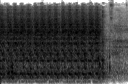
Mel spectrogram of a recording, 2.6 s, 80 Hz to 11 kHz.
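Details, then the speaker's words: 42-year-old carbureted car (Daisy) after a couple of months sitting: two seconds of steady, fast starter cranking with no catch while the carb is drained of fuel; the old mechanical pump is possibly weak and the starter has a dead spot; fuel poured into the carb and float bowl got it started. "Poured a bit in the carb, tried to get a little bit into the float bowl, which I did. That's all it took."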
